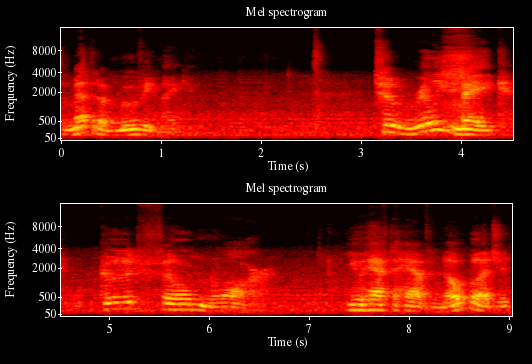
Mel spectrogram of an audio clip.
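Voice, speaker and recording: A man with a fairly high pitch and very wide pitch swings speaks at a fairly slow pace amid noticeable background noise. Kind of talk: casual podcast-style talk with co-host.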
